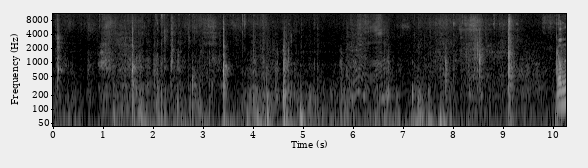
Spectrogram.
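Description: Fabric rustles as a suitcase is handled and opened.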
